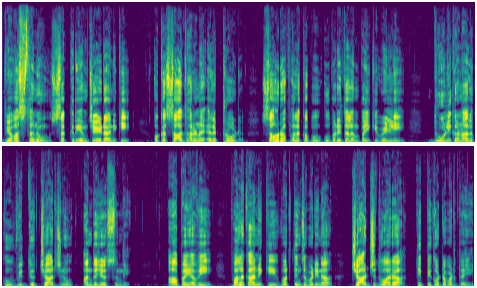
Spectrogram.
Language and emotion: Telugu, neutral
